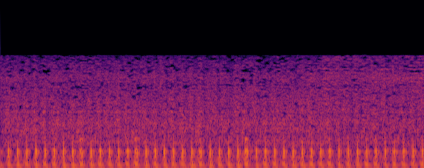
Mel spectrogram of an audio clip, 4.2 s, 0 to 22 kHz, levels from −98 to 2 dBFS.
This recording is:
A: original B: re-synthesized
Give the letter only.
B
